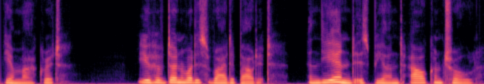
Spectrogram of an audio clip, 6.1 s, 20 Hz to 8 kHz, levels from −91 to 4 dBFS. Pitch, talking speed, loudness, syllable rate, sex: 185 Hz, 170 wpm, -18 LUFS, 4.6 syllables/s, female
